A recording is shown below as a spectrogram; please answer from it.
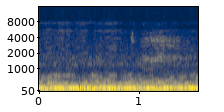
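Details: Refrigerator after being switched off to melt ice buildup that made the fan noisy; only a low, steady hum with no rattle or scraping from the fan; normal running.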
